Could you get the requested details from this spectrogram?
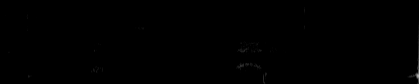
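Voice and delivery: God whispering to the troubled couple, a soft whisper. Acted.

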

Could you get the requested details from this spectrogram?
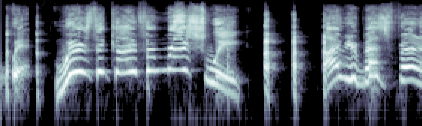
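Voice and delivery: high, slow, whiny disbelief; a high, pleading voice that cannot believe it; shocked whiny pledge. Retold or imitated. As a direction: play the betrayed pledge, squeaking and drawn out.

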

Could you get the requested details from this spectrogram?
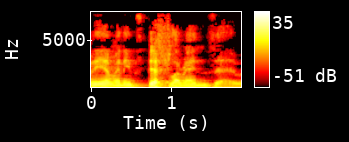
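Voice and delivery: low, slow curled-lip weirdo; Biff Lorenzo. Acted. Weirdo veteran introduces himself, low and slow. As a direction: drawl it low through a missing lip. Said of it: "I did this character".

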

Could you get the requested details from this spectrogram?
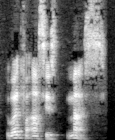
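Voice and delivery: usual speaking voice

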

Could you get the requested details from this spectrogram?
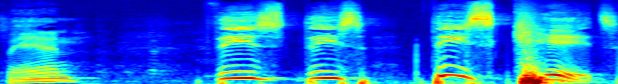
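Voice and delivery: put-on twenty-year-old friend ranting in the car, loud and high; heated rant. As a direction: vent hard about what bugs him.

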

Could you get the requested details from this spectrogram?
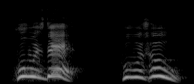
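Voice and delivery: high, sharp, baffled "who"; startled questions. Retold or imitated. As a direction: sound caught off guard at dawn. Startled bathroom exchange.

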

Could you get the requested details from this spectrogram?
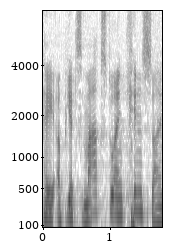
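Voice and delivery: normal talking voice

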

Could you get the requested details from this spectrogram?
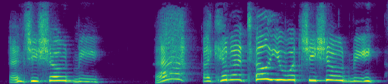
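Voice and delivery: high, loud, panicked outburst; terrified. A narrator's reading. Terrified man to soba seller, panicked. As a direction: build to a hammed-up wail of horror. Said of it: "gasped the terrified man".

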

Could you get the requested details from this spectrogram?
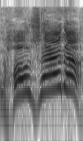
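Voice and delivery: loud high hosanna shout; crowd's cry. Retold or imitated. Crowd crying out to Jesus, loud joyful shout. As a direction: ring it out like the crowd at the gate. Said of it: "And they're crying".

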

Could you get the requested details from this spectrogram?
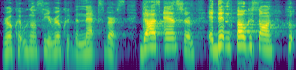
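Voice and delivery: usual speaking voice

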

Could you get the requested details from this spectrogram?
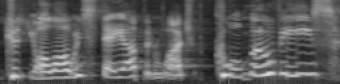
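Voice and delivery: put-on high, slow child's complaint; lightly voiced daughter feeling left out; little girl voice. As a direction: whine it like a seven-year-old. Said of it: "And she says".

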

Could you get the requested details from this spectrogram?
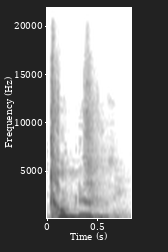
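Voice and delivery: very soft, low invitation; hushed, gentle call to come closer; tender forgiveness. Acted. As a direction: drop right down low and quiet. Forgiving Joseph instead of rant.

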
